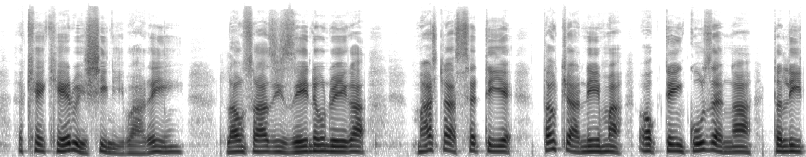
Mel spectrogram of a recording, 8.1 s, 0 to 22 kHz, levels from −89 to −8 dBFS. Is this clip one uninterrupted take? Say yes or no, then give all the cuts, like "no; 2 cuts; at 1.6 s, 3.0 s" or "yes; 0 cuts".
no; 1 cut; at 6.3 s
